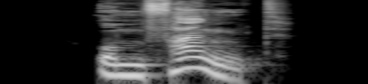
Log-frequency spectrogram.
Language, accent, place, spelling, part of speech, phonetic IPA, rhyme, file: German, Germany, Berlin, umfangt, verb, [ʊmˈfaŋt], -aŋt, De-umfangt.ogg
- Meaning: inflection of umfangen: 1. second-person plural present 2. plural imperative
